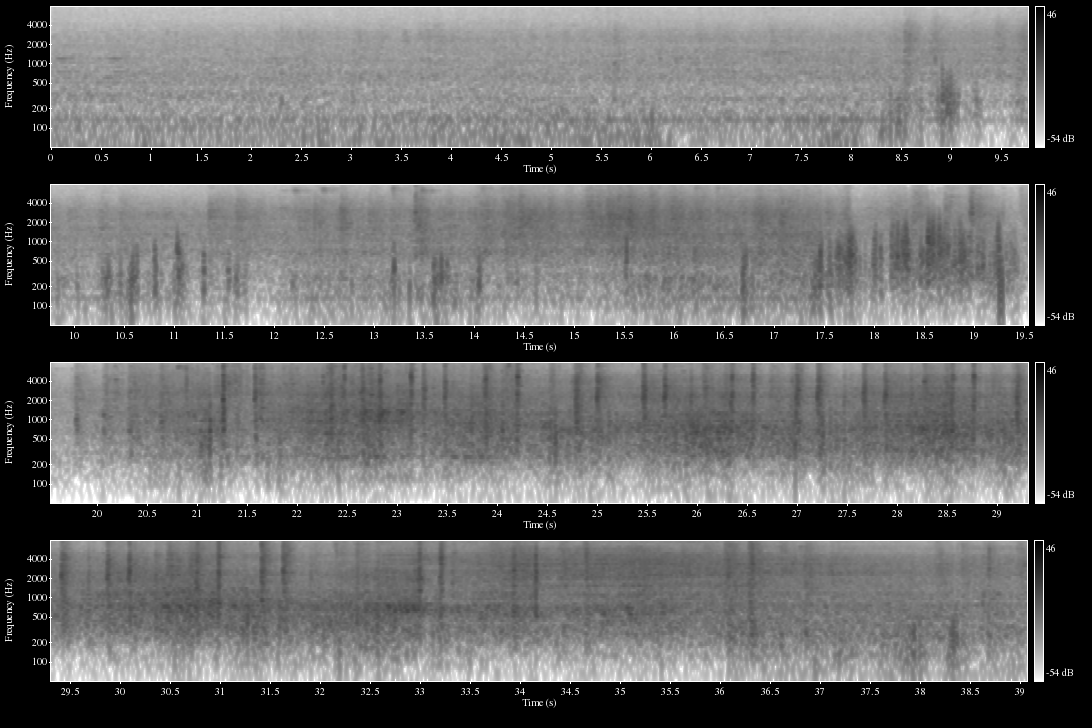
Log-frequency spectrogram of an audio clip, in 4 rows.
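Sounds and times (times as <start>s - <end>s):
train wheels clickety-clack: 8.4s - 39.0s.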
